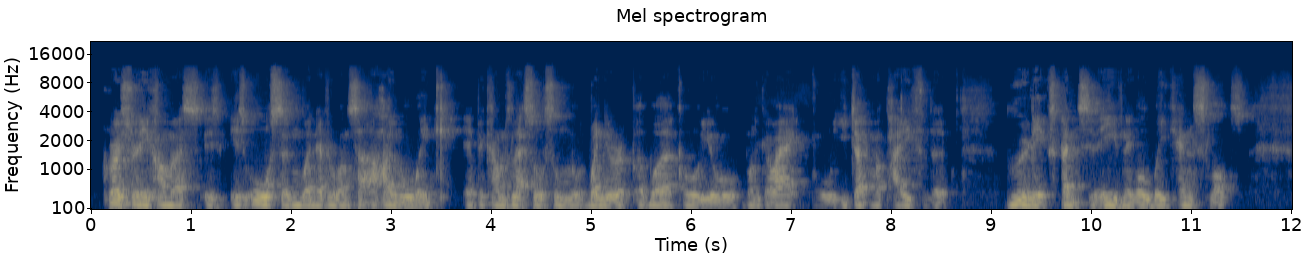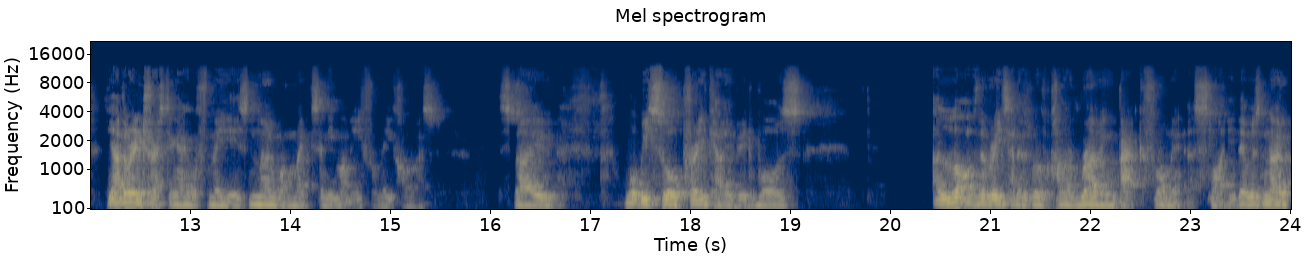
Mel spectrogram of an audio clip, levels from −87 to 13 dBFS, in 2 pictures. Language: English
